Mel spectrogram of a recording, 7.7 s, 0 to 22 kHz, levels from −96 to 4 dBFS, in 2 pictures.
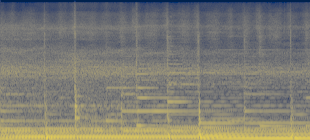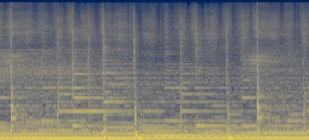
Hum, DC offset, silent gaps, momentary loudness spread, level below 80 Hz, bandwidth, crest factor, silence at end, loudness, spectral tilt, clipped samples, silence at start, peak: none; under 0.1%; none; 1 LU; -14 dBFS; 17.5 kHz; 10 dB; 0 s; -14 LUFS; -6 dB/octave; under 0.1%; 0 s; 0 dBFS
